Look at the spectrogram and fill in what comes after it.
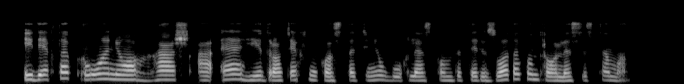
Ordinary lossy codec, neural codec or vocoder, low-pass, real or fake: MP3, 64 kbps; codec, 16 kHz, 8 kbps, FunCodec, trained on LibriTTS, 25 frames a second; 7.2 kHz; fake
